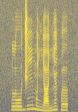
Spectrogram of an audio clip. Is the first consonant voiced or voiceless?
voiced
